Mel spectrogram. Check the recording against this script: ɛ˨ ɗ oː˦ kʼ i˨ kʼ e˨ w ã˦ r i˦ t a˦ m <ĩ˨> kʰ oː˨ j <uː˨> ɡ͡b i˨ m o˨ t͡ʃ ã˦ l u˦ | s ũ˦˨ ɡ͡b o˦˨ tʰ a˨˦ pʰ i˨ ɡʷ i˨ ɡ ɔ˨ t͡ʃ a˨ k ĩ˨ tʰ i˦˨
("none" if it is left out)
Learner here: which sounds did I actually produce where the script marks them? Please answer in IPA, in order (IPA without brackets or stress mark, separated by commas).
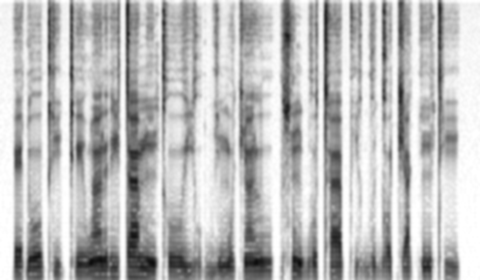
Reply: ĩ˨, u˨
